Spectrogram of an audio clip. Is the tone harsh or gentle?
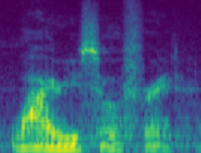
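gentle. It is said gently, like a comfort.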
